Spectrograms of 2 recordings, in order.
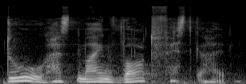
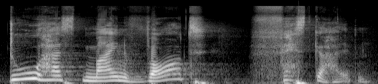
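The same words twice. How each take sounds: First: Said in the usual way. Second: "Du hast mein Wort festgehalten" read very slowly and louder, "Du" stretched and rising; "Du" stressed with a rising tune, slow and loud; slow emphatic quote. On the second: Shown as a demonstration. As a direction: lean hard on "Du", dragging each word.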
